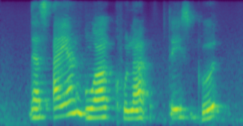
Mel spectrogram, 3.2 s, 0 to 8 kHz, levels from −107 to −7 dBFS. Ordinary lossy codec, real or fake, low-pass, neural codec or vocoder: none; fake; none; codec, 16 kHz, 1 kbps, X-Codec, HuBERT features, trained on balanced general audio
